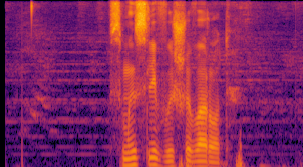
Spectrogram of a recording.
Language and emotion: Russian, neutral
